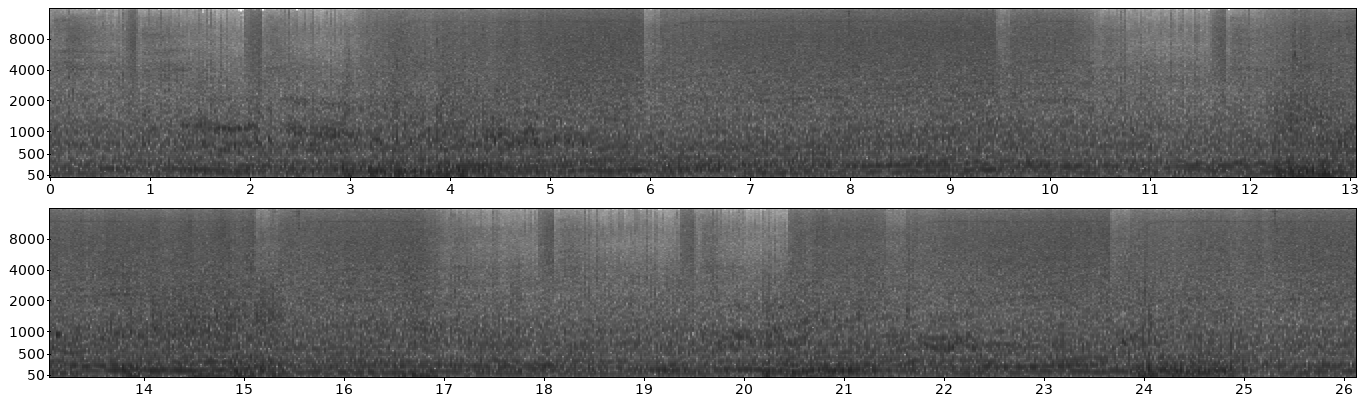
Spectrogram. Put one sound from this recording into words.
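A car engine roars, revving up and down through the gears.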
